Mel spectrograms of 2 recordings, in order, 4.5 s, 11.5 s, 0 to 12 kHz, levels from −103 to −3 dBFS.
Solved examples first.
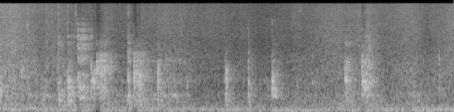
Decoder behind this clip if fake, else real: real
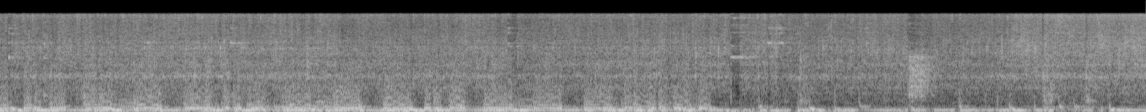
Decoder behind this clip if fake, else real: fake, vocoder, Vocos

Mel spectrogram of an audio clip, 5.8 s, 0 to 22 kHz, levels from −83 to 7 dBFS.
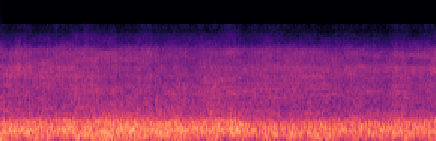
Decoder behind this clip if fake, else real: fake, codec, SNAC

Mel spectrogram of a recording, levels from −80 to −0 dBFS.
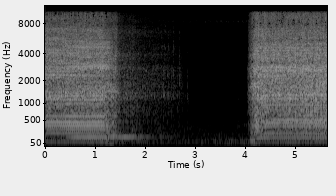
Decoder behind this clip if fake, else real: real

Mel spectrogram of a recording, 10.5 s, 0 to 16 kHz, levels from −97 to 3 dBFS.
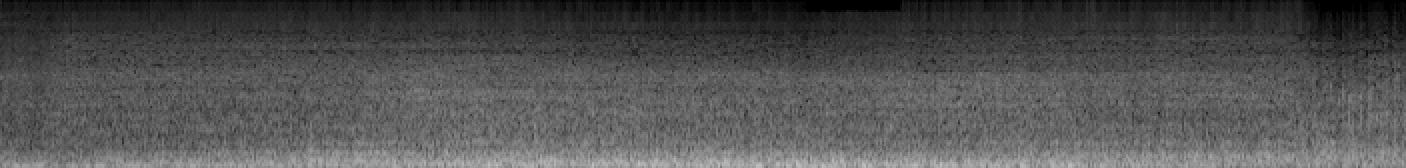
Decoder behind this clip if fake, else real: real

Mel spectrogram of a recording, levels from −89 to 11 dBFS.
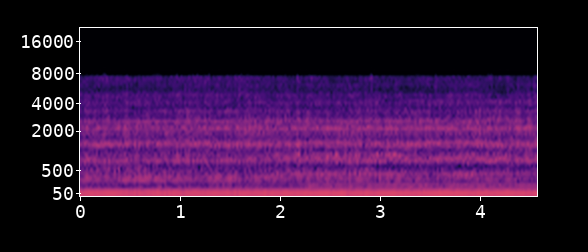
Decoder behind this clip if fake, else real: fake, codec, SNAC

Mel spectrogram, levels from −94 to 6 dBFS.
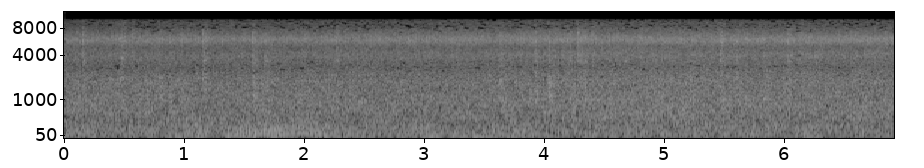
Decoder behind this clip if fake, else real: real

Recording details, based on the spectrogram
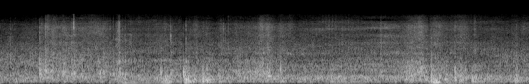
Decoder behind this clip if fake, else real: fake, autoencoder, DAC-VAE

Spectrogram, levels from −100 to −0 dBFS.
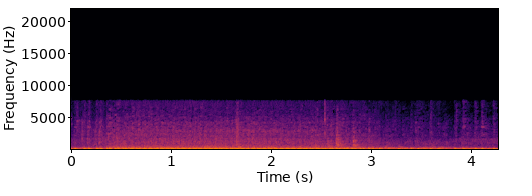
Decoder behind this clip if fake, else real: real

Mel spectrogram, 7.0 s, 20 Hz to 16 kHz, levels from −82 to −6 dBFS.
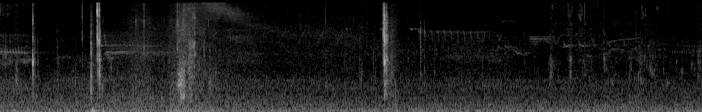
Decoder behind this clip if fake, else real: real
